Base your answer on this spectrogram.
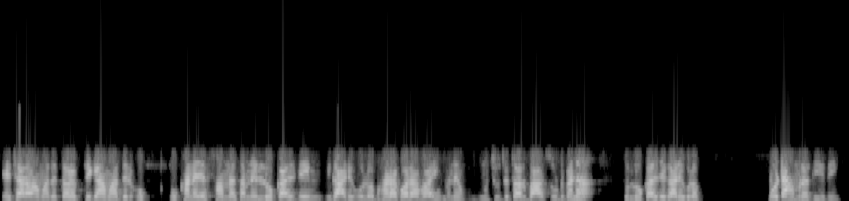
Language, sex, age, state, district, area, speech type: Bengali, female, 18-30, West Bengal, Jalpaiguri, rural, conversation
